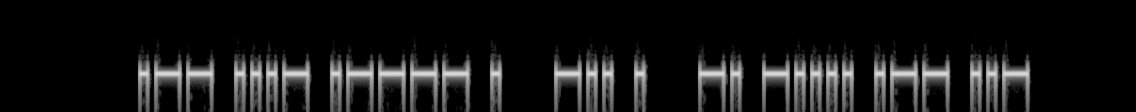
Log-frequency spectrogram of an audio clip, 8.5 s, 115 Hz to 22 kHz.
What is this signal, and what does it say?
Morse code, heard as a keyed tone, about 20 wpm, 700 Hz. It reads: WV1E DE N6WU
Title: USA Callsign DE Callsign - 4 Characters - 20wpm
